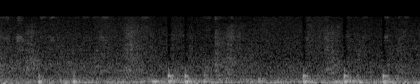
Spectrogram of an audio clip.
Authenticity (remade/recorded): recorded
